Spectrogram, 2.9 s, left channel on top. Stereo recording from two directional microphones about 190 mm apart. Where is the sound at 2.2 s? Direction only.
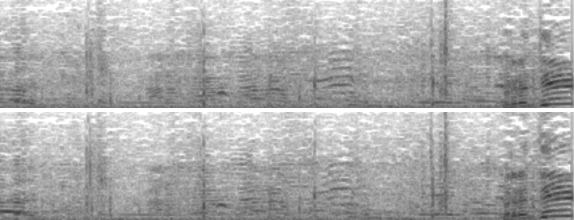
55° right (ahead or behind).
